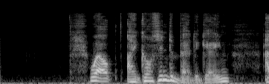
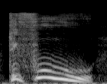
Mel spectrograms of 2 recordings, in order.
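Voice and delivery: even higher, loud French exclamation; excited cry; 13 semitones higher, 4 dB louder than usual. A narrator's reading. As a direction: repeat it, rising further. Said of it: "She got so excited".

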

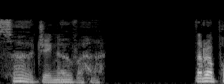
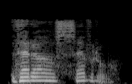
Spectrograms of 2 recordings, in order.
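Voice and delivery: slightly weary, higher-pitched reply; touch of weariness; 6 semitones higher than usual. A narrator's reading. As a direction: answer with understated weariness. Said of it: "with a touch of weariness".

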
